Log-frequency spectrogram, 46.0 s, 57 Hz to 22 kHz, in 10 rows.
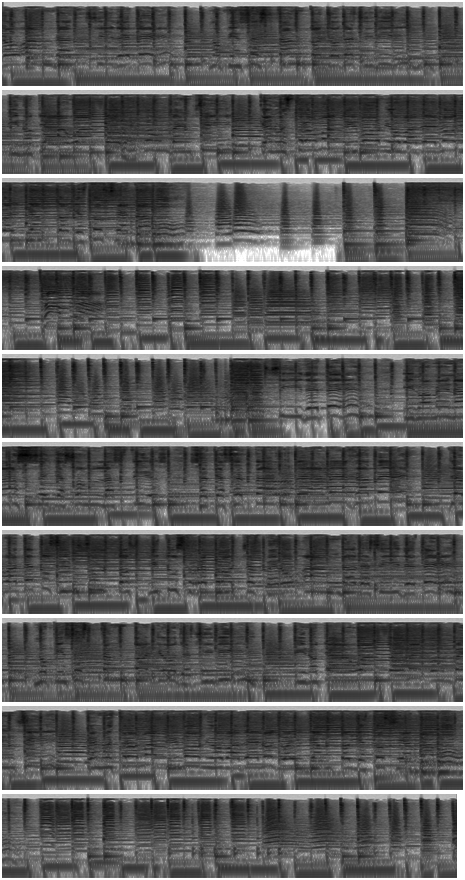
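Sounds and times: salsa music playing loudly: 0.0 - 46.0.

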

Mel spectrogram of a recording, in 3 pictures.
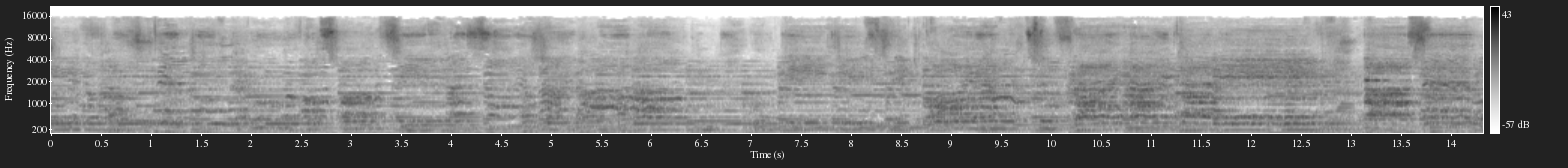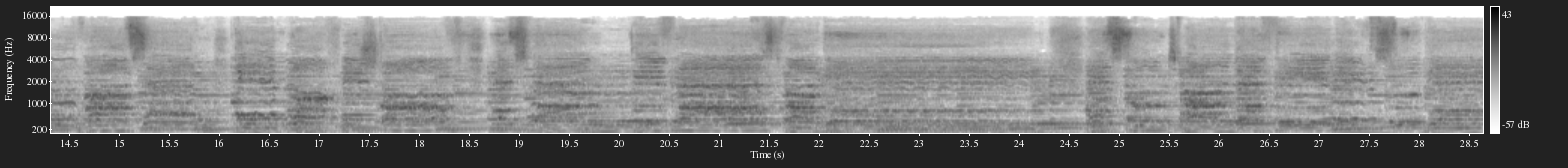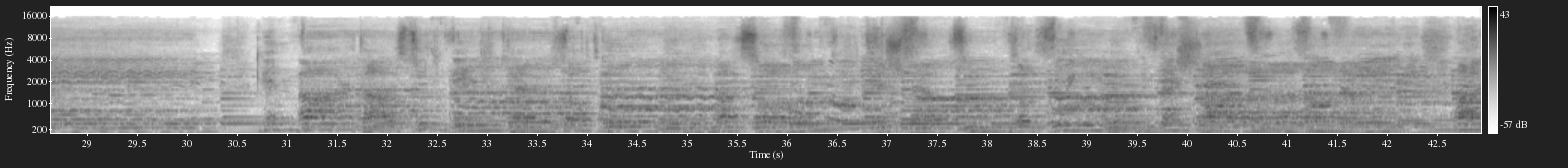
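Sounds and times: mixed choir singing: 0.0 - 42.9
piano accompaniment: 0.0 - 42.9.

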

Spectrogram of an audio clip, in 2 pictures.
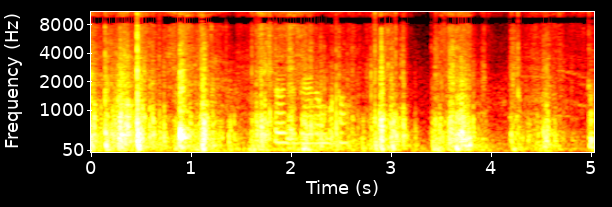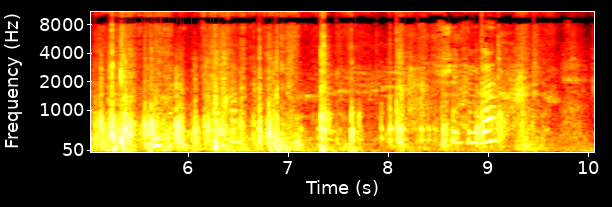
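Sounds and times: plastic knocking and clattering: 0.0 - 9.6.

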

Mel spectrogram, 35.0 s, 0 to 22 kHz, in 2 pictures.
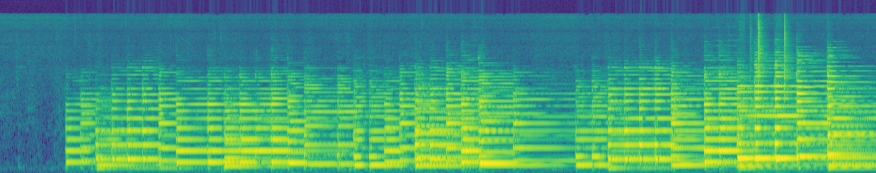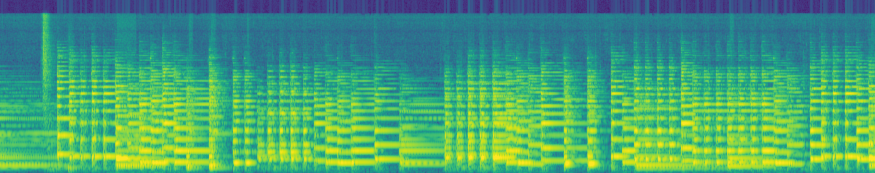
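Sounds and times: soft slow piano: 0.0 - 35.0.

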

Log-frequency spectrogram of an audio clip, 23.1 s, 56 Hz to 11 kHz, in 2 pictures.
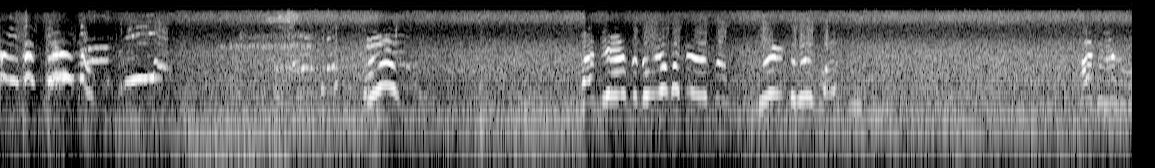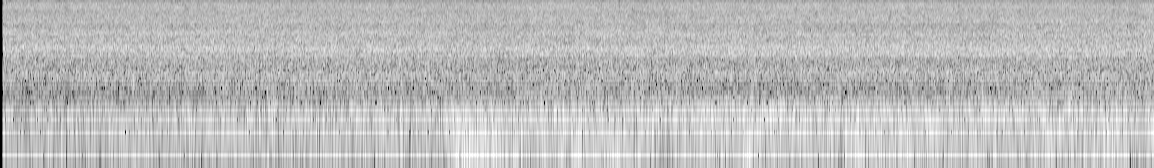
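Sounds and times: floodwater rushing: 0.0 - 23.0.

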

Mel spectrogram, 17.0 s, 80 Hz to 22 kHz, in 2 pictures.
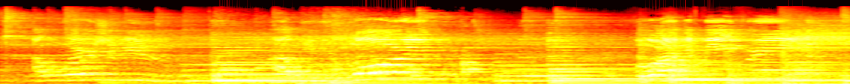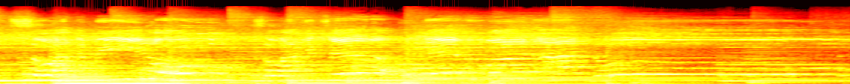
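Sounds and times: gospel singing with vibrato: 0.0 - 17.0
low keyboard notes: 0.0 - 17.0.

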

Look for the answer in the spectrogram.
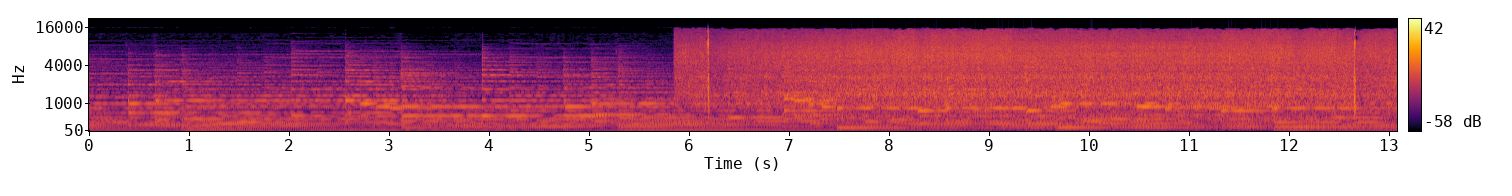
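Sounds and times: soft background music: 0.0 - 13.0
water rushing over rocks: 5.9 - 13.0.

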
